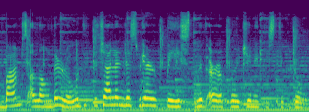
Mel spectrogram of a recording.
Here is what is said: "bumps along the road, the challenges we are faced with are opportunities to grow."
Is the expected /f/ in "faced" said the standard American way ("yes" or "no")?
no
